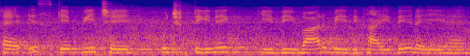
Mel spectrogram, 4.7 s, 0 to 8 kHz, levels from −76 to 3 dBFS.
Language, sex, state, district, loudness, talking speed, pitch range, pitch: Hindi, female, Bihar, Gopalganj, -16 LUFS, 155 wpm, 185-210 Hz, 190 Hz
